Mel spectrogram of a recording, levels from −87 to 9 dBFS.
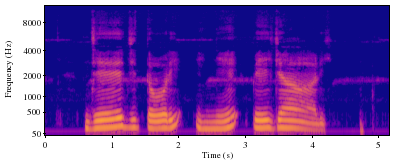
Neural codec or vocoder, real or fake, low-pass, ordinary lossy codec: none; real; 10.8 kHz; MP3, 96 kbps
